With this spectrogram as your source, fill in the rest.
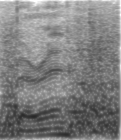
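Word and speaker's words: Bury: Is it if there's anybody watching over there in Bur or Berry? Which one is it? I'd say Bur.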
